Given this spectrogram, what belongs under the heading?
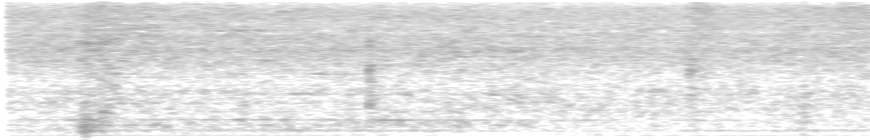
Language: Chinese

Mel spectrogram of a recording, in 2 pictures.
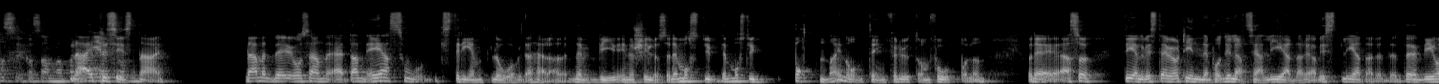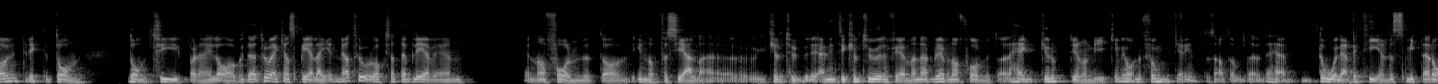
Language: Swedish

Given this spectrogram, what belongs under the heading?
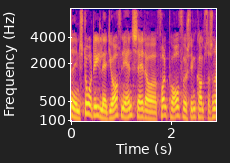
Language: Danish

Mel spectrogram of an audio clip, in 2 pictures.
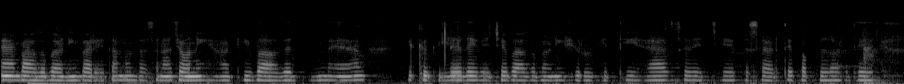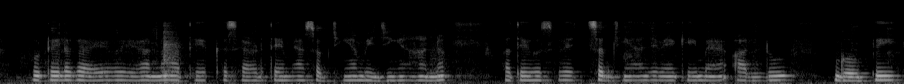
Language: Punjabi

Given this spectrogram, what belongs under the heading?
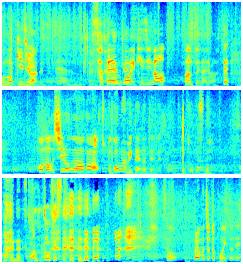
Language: Japanese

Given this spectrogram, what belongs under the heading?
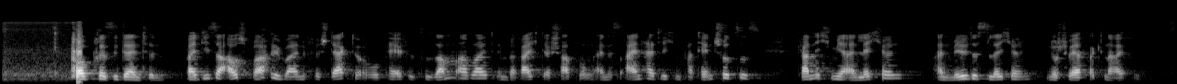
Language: German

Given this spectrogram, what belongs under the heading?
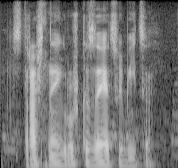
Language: Russian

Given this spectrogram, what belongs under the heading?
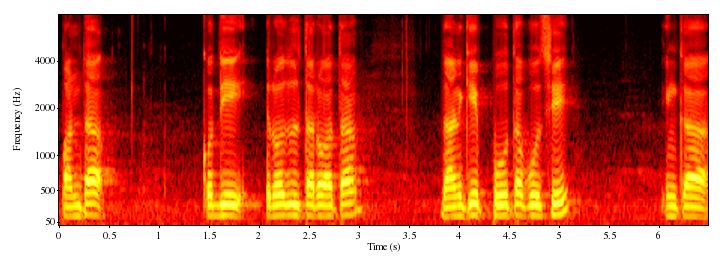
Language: Telugu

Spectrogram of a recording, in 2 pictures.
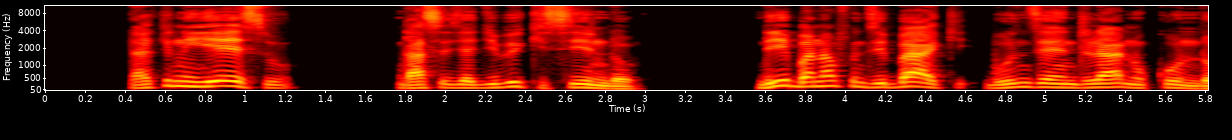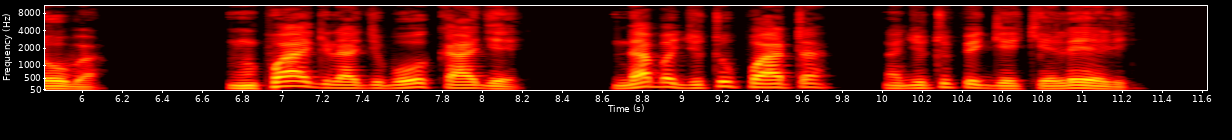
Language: Matengo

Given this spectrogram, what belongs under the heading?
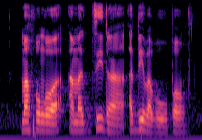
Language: Venda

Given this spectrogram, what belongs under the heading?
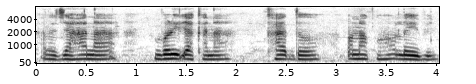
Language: Santali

